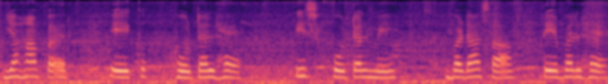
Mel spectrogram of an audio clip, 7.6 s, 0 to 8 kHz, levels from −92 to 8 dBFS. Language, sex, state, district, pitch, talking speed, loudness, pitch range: Hindi, female, Haryana, Jhajjar, 245 Hz, 95 wpm, -14 LUFS, 240-255 Hz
